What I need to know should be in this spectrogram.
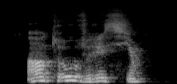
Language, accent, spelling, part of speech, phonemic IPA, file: French, Canada, entrouvrissions, verb, /ɑ̃.tʁu.vʁi.sjɔ̃/, LL-Q150 (fra)-entrouvrissions.wav
- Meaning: first-person plural imperfect subjunctive of entrouvrir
